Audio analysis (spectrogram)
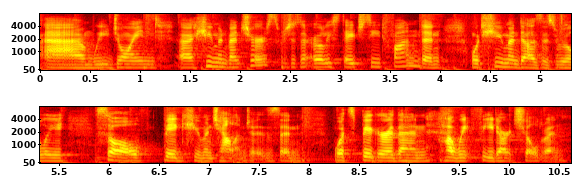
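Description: A fairly low-voiced woman originally from Finland speaks earnestly and fluently, explaining her company in an interview. She sits in an open-plan office, miked close with a lapel mic, and soft music sits faintly underneath her. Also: creaky. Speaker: co-founder and guest. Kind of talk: business interview conversation.

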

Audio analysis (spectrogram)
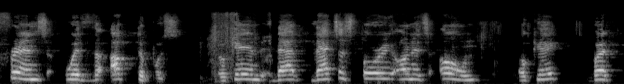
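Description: A middle-aged man telling a playful story to children as their instructor, theatrical, with drawn-out emphasis and pauses. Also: extremely high pitch, fairly bright tone, slight background noise, poor audio. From an island country. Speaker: martial arts instructor telling stories to children. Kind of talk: playful interactive storytelling for kids. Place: indoor wood-panelled studio, on a video call.

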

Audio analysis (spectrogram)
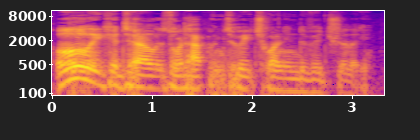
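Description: A reader voicing a grave, matter-of-fact male investigator in a flat, deliberate manner for a story. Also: mid-range voice, gravelly, slightly rough, pitched below the performer's own voice, full character voice.

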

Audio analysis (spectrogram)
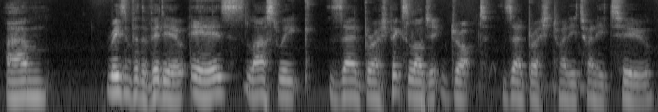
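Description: A man, hoarse from recovering from illness, talking through a screen-recorded software tutorial, rambling with many ums and repeated words. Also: mid-range voice, steady tone, measured pace, slight background noise. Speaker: bas-relief sculptor reviewing software.

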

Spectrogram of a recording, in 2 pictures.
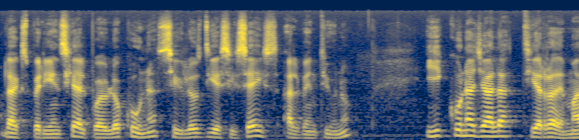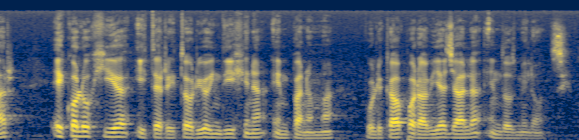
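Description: A man in his fifties reading out a formal speaker introduction in a measured way at an auditorium lectern. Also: medium pitch. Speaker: event presenter introducing a speaker. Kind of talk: formal introduction read from paper. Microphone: lectern microphone.

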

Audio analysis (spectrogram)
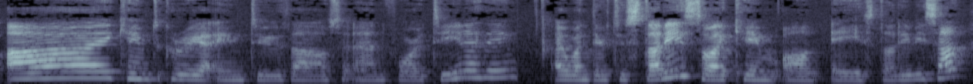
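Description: A young woman from Sweden recounts her modeling years in relaxed, chatty speech. Her voice sits slightly low and often breaks into giggles. She talks on camera at home, seated beside a friend. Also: normal speed, few pauses. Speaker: former model, guest. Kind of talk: casual storytelling chat. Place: bright home room, seated on sofa.

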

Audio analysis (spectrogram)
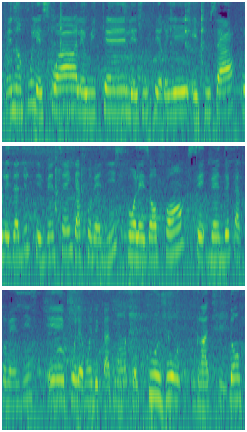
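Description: A woman's voice: medium pitch, steady tone, normal speed, few pauses. A young woman talking casually to the camera as a vlogger, chatty and enthusiastic, recorded on a clip-on mic in a car and a busy restaurant. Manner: chatty, enthusiastic, lots of fillers. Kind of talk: casual vlog chat to camera. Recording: vlog audio with loud music and crowd behind. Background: loud music and crowd chatter.

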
